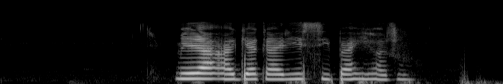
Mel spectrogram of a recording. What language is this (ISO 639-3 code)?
nep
